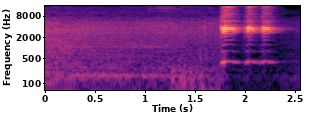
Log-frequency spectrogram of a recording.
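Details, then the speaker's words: Old Honda Vario 125 injection that had a humming fuel pump but no starter or horn, after jumpering a wire: low engine murmur then three sharp, strong horn toots; horn working, ignition switch suspected. "Nah, setelah ditempel begini tuh ke se juga ada ya untuk klakson."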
